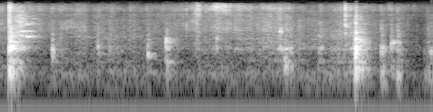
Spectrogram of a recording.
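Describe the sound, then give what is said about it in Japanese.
Plastic cling film crinkles and rustles as food is wrapped up to keep for another dish. Light, irregular crackles run throughout, with sharper crinkly bursts at the start and near the end. “ラップでね、くるんでおきます。”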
